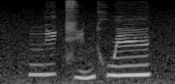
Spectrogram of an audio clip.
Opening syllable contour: high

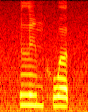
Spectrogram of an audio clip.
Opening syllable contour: low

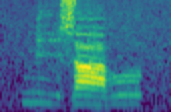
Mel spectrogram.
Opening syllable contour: falling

